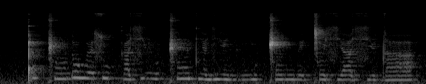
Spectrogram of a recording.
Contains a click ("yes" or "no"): yes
